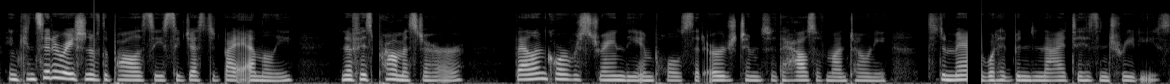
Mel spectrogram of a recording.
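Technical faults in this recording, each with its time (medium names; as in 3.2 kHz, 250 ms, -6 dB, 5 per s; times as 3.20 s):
0.94 s: pop -9 dBFS
9.67–9.82 s: dropout 146 ms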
